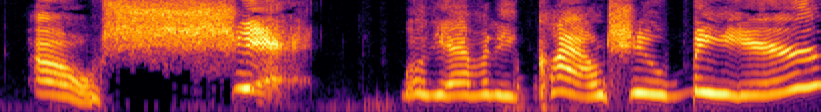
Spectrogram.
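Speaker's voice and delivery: very high nerdy character voice. Acting out Steve Urkel showing up on tour: Steve Urkel voice. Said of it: "Steve Urkel shows up? It'd probably be a little something like this".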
